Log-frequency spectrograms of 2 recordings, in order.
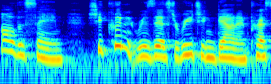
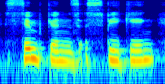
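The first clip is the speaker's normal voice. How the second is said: pompous, drawn-out phone greeting; lightly puffed-up father on the phone; self-important telephone voice; 2 semitones lower, slower than usual. A narrator's reading. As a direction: answer the phone slowly, full of importance. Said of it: "in his very important telephone".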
